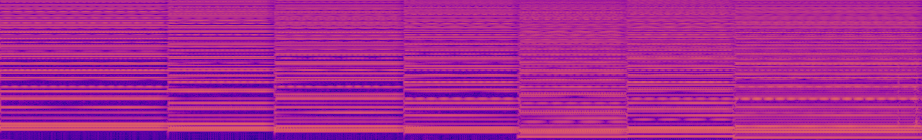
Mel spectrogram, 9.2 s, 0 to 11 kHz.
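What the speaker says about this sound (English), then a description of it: "all the sounds you hear in this video are going to be from the MicroFreak that I'm controlling just via 5-pin MIDI" Arturia MicroFreak synthesizer triggered from a Keylab Essential MIDI controller, playing a sequence of sustained, buzzy held notes that step to new pitches every second or so and end on a deep, loud bass tone, with no voices.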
